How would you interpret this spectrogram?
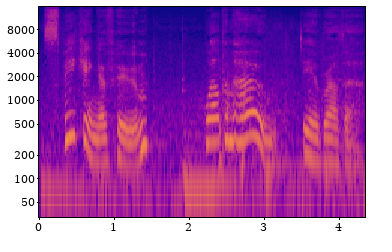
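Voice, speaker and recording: An actress playing an assured, shrewd woman who leads a trading caravan in a fantasy game, speaking in formal, gently wry, measured phrases. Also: fairly low pitch, very animated, vocal fry, full character voice. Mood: wry, fond. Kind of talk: scripted fantasy game voice acting. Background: background music.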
